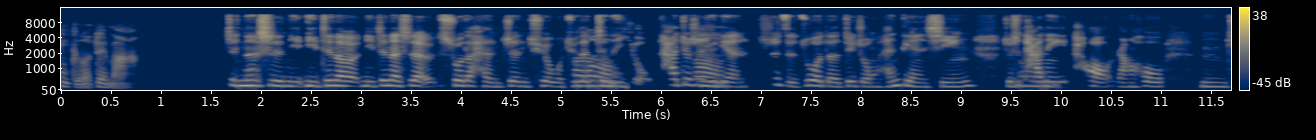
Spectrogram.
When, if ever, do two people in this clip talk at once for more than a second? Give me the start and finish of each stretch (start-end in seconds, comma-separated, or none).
none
